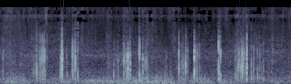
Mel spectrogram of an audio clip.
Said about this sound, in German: Das sind Crocs im Schnee, liebe Leute.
